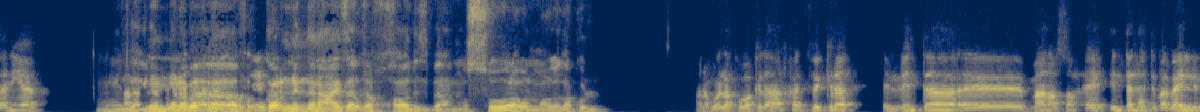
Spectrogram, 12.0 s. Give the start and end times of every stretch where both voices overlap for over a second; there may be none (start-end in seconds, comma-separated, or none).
1.2-2.8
